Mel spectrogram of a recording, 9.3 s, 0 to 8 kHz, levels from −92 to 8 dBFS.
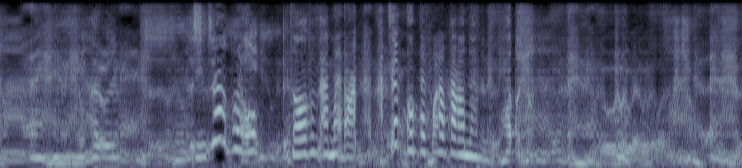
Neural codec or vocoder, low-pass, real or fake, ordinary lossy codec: codec, 16 kHz, 0.5 kbps, FreqCodec, larger model; 7.2 kHz; fake; none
